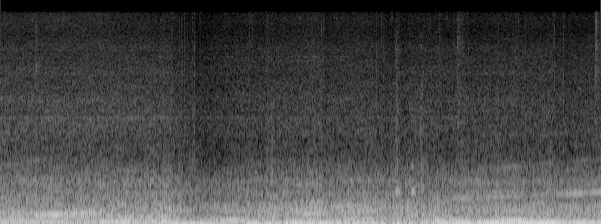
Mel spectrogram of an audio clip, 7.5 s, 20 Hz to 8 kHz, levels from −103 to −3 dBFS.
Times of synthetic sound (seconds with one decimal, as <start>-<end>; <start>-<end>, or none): none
